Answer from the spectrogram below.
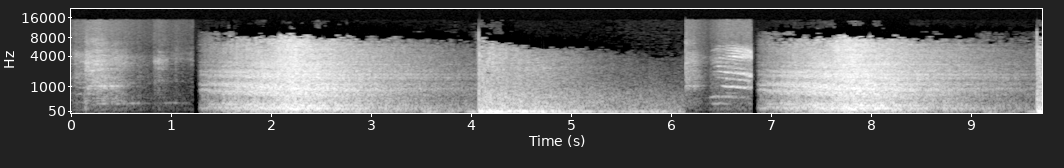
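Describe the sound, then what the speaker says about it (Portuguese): Loud booming blasts in the Aquaman film soundtrack, bazooka shots and several heavy explosions with rumbling decay, separated by brief quiet gaps and sharp whooshing bursts. "O meu irmão Sam vai dar dois tiros de uma bazuca do dinossauro"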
